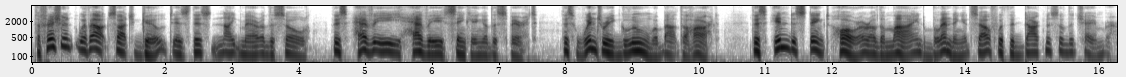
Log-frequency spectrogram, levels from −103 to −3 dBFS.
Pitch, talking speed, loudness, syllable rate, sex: 135 Hz, 135 wpm, -21 LUFS, 3.8 syllables/s, male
